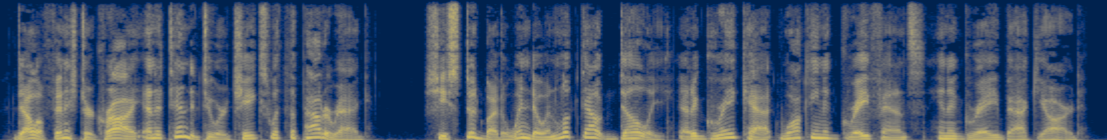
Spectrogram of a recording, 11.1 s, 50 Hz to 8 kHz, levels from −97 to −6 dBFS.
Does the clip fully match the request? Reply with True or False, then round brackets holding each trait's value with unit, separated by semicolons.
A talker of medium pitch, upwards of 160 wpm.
True (150 Hz; 185 wpm)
